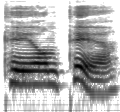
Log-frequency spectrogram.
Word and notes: pö om pö: pö:åmp'ö:

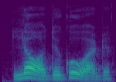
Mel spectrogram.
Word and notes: ladugård: [²l'a:dugå:r_d]

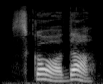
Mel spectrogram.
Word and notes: skada: [²sk'a:da]

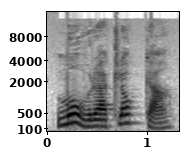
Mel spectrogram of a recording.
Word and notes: moraklocka: [²m'o:raklåk:a]

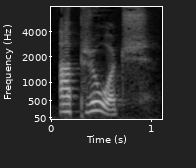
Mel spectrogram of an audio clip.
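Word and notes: approach: [apr'å_otsj]

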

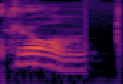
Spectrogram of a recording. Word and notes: prompt: [pråm:pt]

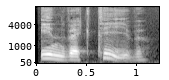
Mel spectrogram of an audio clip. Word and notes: invektiv: [invekt'i:v]

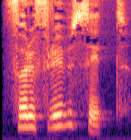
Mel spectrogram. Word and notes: förfrusit: förfr'u:sit

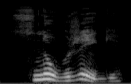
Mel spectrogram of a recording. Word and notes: snorig: [²sn'o:rig]

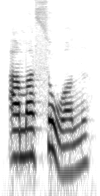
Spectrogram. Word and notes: amason: [amas'å:n]

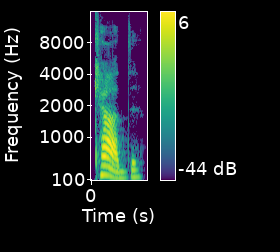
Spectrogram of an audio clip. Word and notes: CAD: [kad:]

